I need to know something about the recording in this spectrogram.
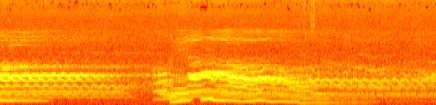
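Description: A young man chants a long, wavering note up close.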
